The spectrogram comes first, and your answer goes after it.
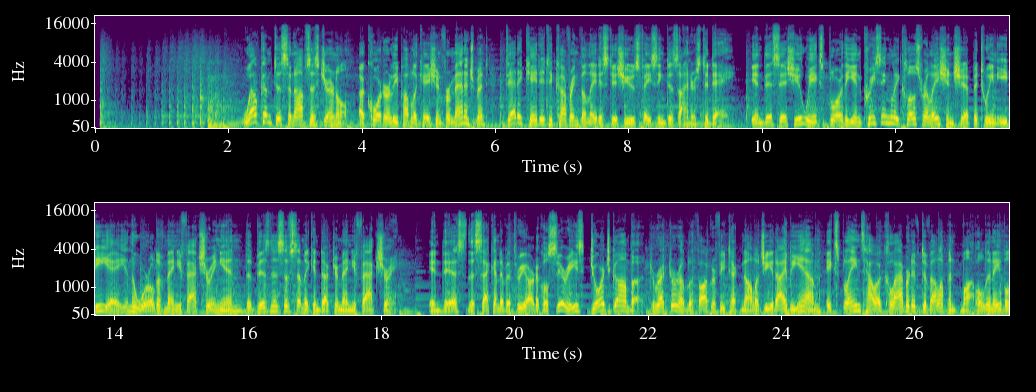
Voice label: Podcast

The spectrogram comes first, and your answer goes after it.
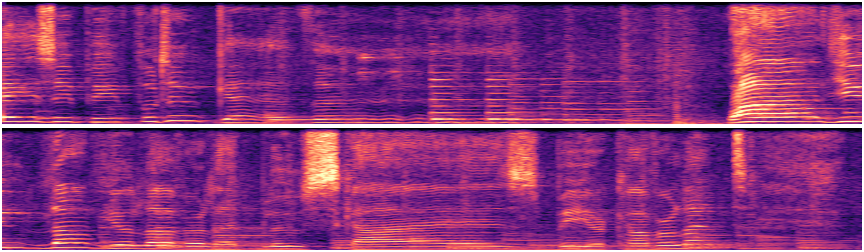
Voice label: Radio

